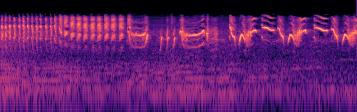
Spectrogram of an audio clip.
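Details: Chinese hwamei in energetic song, likened to cucak Papua or cucak mas: a fast chattering trill opens, then loud looping whistles sweep up and down in a varied, rapid sequence.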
